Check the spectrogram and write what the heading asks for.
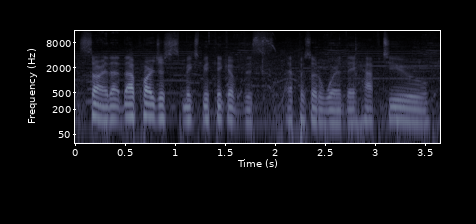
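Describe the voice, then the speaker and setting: A man's voice: lowish voice, fairly quick, music in the background. A man co-hosting a casual podcast, telling a rambling story with many restarts while playing a game. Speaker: podcast co-host. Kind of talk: casual chat while gaming.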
